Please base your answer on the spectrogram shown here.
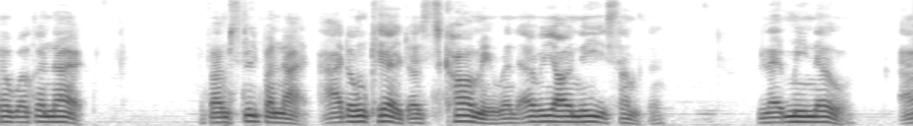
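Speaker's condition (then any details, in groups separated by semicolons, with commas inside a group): Traumatic brain injury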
